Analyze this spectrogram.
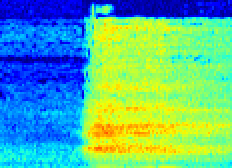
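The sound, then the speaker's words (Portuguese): A deep breath in that fills the lungs during a guided relaxation exercise: one long, rushing inhalation that swells after a short quiet start and holds steady to the end, with no talk. “Então respira bem fundo, mais uma vez enchendo todo o pulmão.”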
